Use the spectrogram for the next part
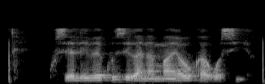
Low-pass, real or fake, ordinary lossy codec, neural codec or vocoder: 5.4 kHz; real; MP3, 32 kbps; none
